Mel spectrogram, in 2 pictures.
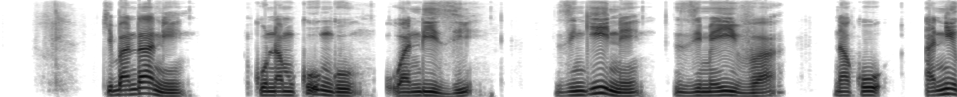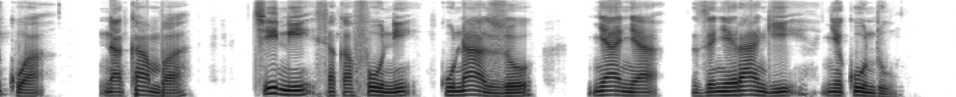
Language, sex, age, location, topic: Swahili, male, 25-35, Mombasa, finance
